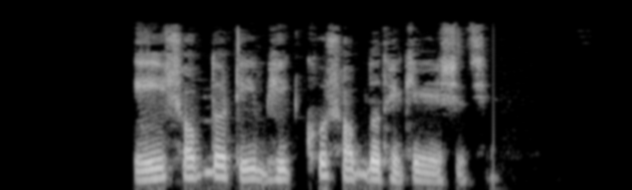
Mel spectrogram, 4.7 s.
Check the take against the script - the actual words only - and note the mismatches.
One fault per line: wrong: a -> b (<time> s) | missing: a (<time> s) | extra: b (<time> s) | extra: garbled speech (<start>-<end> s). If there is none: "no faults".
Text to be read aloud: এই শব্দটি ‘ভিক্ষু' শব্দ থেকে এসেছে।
no faults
